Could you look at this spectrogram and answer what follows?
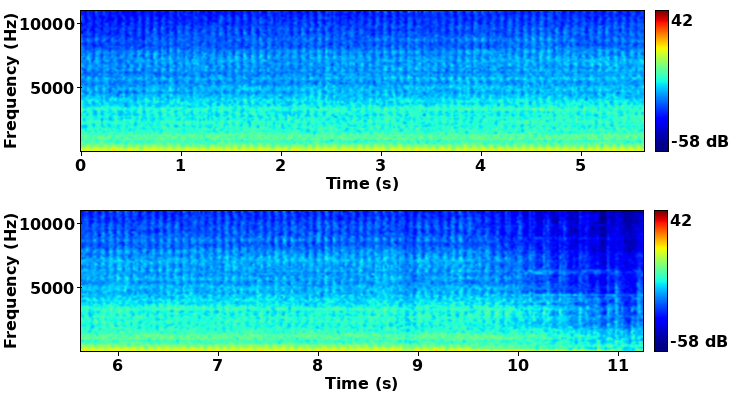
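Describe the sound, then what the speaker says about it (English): An old, beat-up tractor engine runs steadily at close range, a loud, dense, rough chugging with a rapid rhythmic knocking that could be rod knock, then it cuts off near the end. "does this thing sound like it has rod knock?"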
